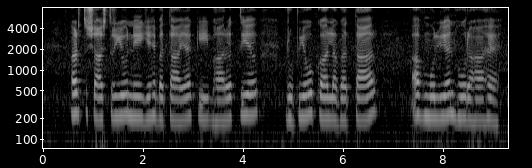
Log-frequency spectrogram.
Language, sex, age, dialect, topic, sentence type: Hindi, male, 56-60, Marwari Dhudhari, banking, statement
